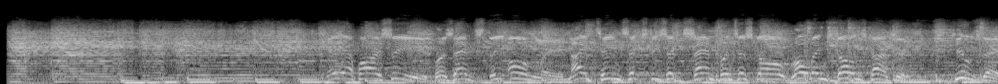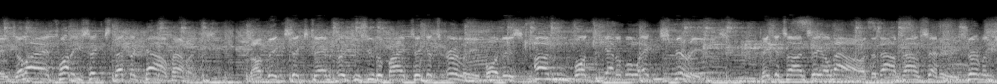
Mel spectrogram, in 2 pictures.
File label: concert promo; Cow Palace; Psychedelic Promos Radio Spots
